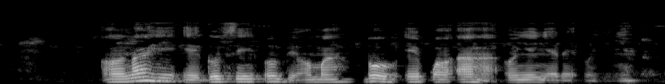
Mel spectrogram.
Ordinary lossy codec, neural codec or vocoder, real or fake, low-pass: none; none; real; 7.2 kHz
